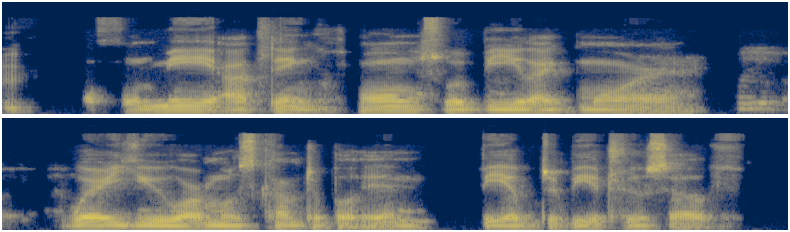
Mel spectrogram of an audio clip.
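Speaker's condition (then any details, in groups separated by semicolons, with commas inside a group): No condition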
